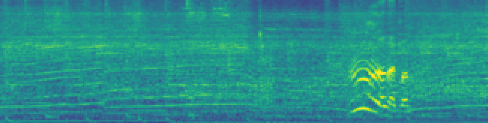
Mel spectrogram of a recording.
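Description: A sports car engine drones steadily while racing in Gear.Club Stradale, then revs sharply in a brief rising whine near the end, with someone talking briefly over it.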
